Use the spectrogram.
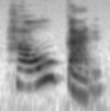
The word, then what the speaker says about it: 好感: 好感은 삼성입니다. 이렇게 삼성이 연이어서 오면 앞에 삼성은 몇 성이 되죠? 그렇죠. 2성으로 올라가죠. 발음해볼게요. 好感.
